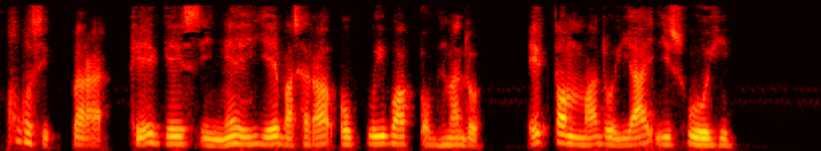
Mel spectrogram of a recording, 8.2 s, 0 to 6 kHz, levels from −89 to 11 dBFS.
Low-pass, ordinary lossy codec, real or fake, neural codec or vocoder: 5.4 kHz; MP3, 32 kbps; fake; codec, 16 kHz in and 24 kHz out, 0.8 kbps, FocalCodec, streaming, 65536 codes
